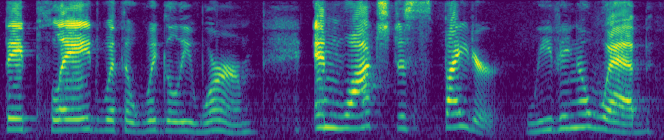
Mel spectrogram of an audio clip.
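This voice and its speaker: A woman reading a children's bedtime story aloud in an animated way with dramatic emphasis. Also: a little high, measured pace. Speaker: story reader.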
